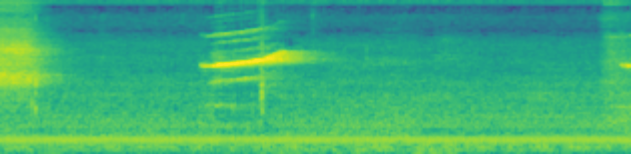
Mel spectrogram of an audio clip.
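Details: Oriental magpie-robin, a privately owned bird described as having a most unusual voice and singing continuously (ngacor), gives a single clear whistle rising steeply to a high pitch. A brief hiss comes before it and another at the end.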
